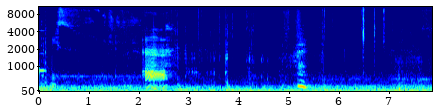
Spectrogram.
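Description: A rhinestone steering wheel cover being worked onto a car's steering wheel: rubbing and scraping of the cover against the wheel, with a brief louder scuffle about two seconds in and a few sharp clicks near the end, over a low steady hum.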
